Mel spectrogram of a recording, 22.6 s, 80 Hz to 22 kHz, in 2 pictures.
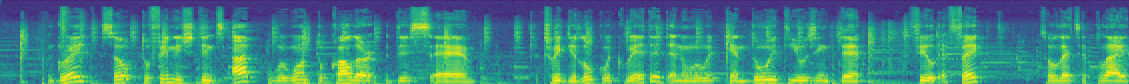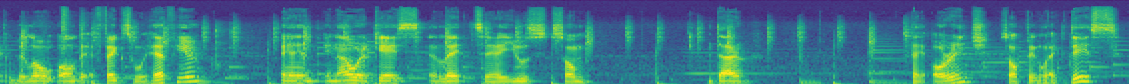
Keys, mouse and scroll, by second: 0.5 click, 2.0 scroll, 2.5 click, 2.9 click, 3.1 scroll, 3.3 click, 7.0 click, 8.0-9.4 typing, 10.2 click, 15.0 click, 16.8 click, 20.2 click.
